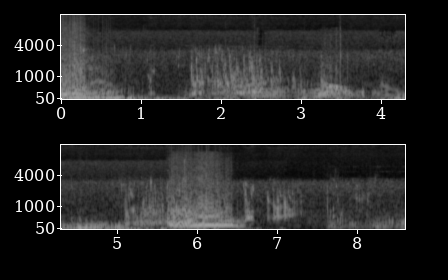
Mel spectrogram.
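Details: Sound-effect recording of upset, sick stomach noises: loud gurgling, squelching and warbling rumbles; stomach rumbling.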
